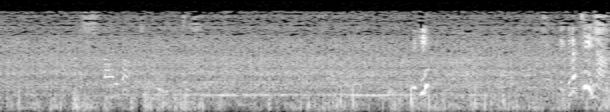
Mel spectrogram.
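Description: Cloth rustling as a scarf is knotted into a blindfold, with a steady faint hum underneath and a few brief murmured voices; talking starts near the end.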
